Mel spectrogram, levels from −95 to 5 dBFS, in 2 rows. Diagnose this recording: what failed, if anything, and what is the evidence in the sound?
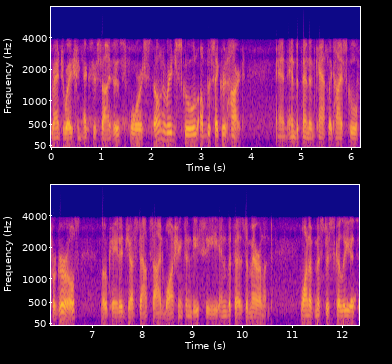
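GSM full-rate codec, throughout: The codec stage has left the whole recording buzzy and gravelly, with the roughness plainly audible. Energy is confined to roughly 300 Hz to 3.7 kHz, which fits the 13 kbps full-rate coder. That coder models the vocal tract as a filter and excites it with a coarse, regularly spaced pulse train that keeps only every third excitation sample. The lost fine detail in that excitation is what produces the grainy texture on every syllable.

Speech suppressed in double talk, at 0.00 to 0.04 s, 0.51 to 0.76 s, 1.54 to 1.65 s, 2.02 to 2.10 s and 12.14 s to the end: These are call-processing dips in the talker's level. The speech sinks by about 5 to 10 dB for tens of milliseconds up to about 150 ms before recovering. The likely cause is the echo canceller's suppressor. With both ends talking at once, it could not tell the near talker from the loudspeaker echo, so it attenuated everything.

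Other side's voice leaking through, at 0.74 to 0.99 s and 1.96 to 2.03 s: A faint second voice sits underneath, at about 25 to 30 dB below the main speech. It is brief. The likely cause is residual acoustic echo. The far end's voice played from the device's loudspeaker was picked up by the microphone, and the canceller did not fully subtract it. Both stretches overlap the suppression dips at 0.74 s and around 2.0 s.

Lost GSM frames, at 11.78 to 11.83 s: A short metallic, ringing hold of about 40 ms replaces the speech there, which fits two 20 ms frames discarded in the network or radio link. The decoder concealed the gap by reusing the last good frame's parameters. That is why a frozen, tonal smear is heard instead of silence or a click.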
